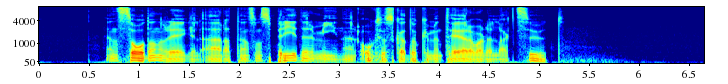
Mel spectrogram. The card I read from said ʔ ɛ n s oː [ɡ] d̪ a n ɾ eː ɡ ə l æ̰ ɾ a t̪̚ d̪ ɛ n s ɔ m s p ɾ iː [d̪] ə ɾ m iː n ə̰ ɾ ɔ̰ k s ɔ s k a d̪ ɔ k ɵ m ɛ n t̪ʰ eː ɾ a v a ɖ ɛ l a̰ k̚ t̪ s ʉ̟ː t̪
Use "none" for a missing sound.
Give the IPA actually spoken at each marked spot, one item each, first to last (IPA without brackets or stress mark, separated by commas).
none, d̪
